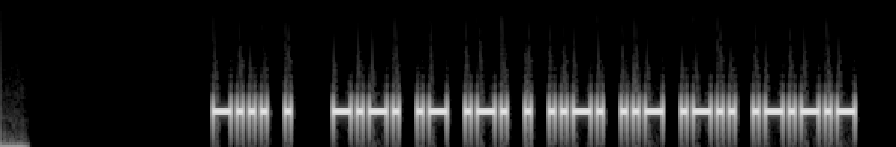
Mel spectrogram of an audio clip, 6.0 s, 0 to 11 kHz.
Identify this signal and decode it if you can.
Morse code, heard as a keyed tone, about 30 wpm, 700 Hz. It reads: BE CAREFUL.
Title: Sentences from Top 1600 Words 30wpm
